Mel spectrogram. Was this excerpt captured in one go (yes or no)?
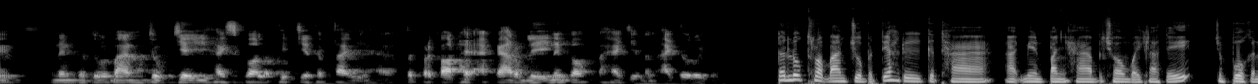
yes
